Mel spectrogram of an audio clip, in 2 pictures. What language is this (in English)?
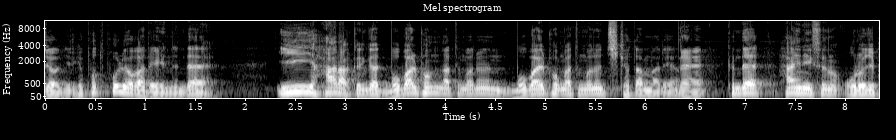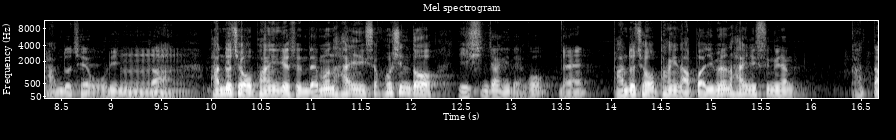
Korean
